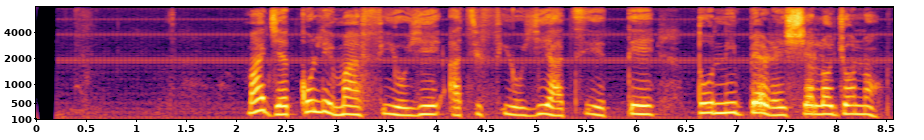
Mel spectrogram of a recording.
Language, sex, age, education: Yoruba, female, 15-29, tertiary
